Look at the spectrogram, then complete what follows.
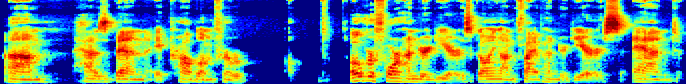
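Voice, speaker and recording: A man's voice: medium pitch, slow, gravelly, bright, forceful tone. A man speaking as a teacher to his students, in an informal read-aloud lesson style.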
